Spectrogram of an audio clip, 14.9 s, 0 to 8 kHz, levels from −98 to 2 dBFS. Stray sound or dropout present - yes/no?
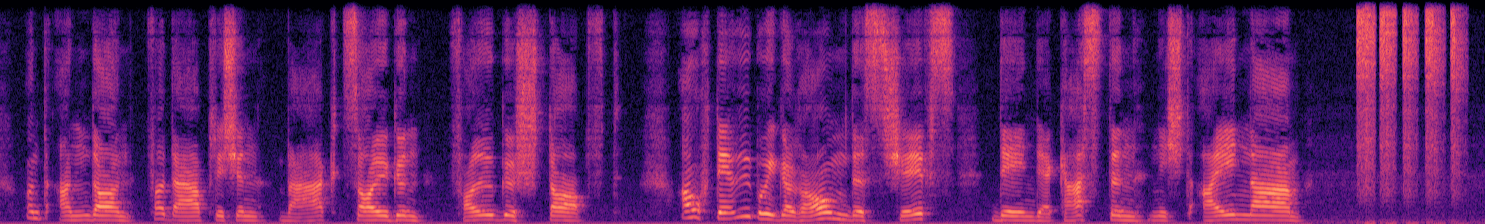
yes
